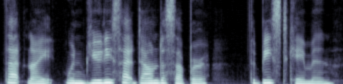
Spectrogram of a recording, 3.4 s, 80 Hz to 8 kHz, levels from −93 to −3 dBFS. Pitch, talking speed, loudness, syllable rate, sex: 210 Hz, 210 wpm, -17 LUFS, 5.1 syllables/s, female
